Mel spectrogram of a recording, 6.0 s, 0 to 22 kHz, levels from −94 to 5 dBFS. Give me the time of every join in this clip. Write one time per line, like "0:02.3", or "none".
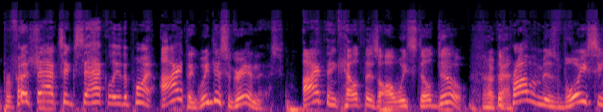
0:01.8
